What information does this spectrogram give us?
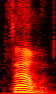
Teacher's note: So it is salmon. The L is silent. Yeah, no L.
